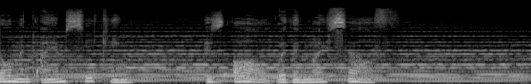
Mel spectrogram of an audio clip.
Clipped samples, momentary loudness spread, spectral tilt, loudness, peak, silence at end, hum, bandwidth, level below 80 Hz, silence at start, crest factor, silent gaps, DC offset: under 0.1%; 8 LU; -6 dB/octave; -23 LUFS; -4 dBFS; 0 s; none; 15 kHz; -52 dBFS; 0 s; 18 dB; none; under 0.1%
